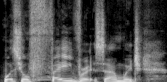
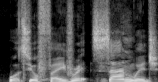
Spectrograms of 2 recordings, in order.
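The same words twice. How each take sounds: First: The stress falls on the word favourite. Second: The stress falls on the word sandwich. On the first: The favourite one, as opposed to the least favourite. "We've heard about your least favourite" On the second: A sandwich, as opposed to a drink. "we've heard about your favourite drink"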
